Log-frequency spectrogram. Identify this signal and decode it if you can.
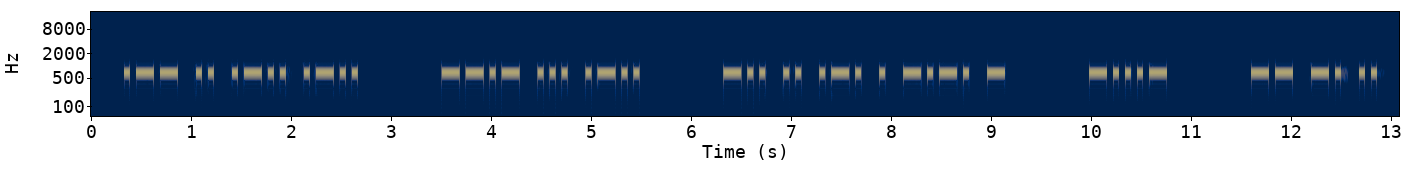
Morse code, heard as a keyed tone, about 20 wpm, 700 Hz. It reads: WILL QSL DIRECT <BT> MNI
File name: UK MASTER QSOs TRAINING / 20WPM / UK MASTER QSOs 0069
